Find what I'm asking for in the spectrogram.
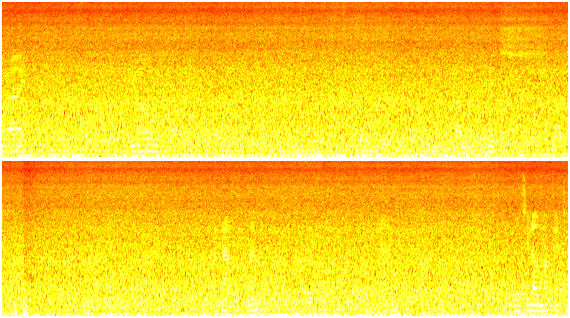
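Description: River water rushes near an irrigation system in Ifugao, a dense, steady roar that fills the whole clip at close range, with no breaks and no distinct splashes.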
